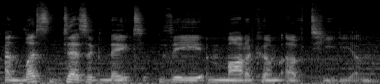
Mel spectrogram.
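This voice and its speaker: A man's voice: sits low, takes it slowly, faint music behind. A man streaming a video game, giving commentary and reading the game's text aloud.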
